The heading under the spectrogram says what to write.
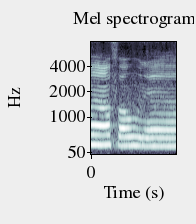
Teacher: عفونا میں واو مد آ رہی ہے تو یہاں پر فا کو ایک الف مقدار کھینچ کے پڑھیں گے۔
